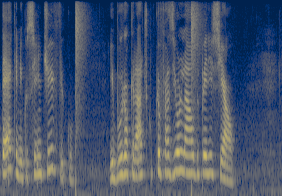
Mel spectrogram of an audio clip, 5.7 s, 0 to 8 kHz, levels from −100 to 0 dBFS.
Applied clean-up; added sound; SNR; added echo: none; Gunshot, gunfire; 15 dB; none.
